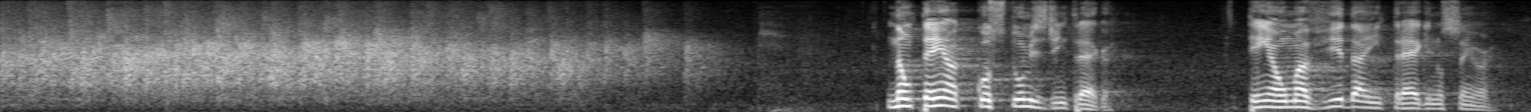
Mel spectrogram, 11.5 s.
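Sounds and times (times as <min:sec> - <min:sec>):
audience applause: 0:00.0 - 0:05.4
speech: 0:06.7 - 0:08.4, 0:09.4 - 0:11.3.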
